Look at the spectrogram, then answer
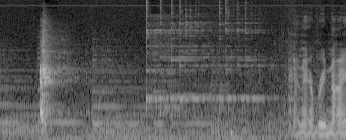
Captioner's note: gentle music continues; cup clanking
